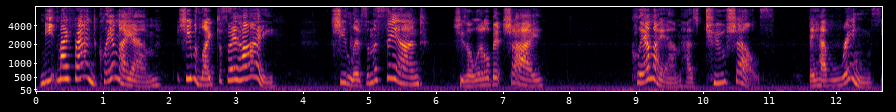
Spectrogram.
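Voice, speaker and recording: Bright-voiced woman reading to children, very animated. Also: high-pitched. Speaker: read-aloud storyteller. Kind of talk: children's picture book read-aloud.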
